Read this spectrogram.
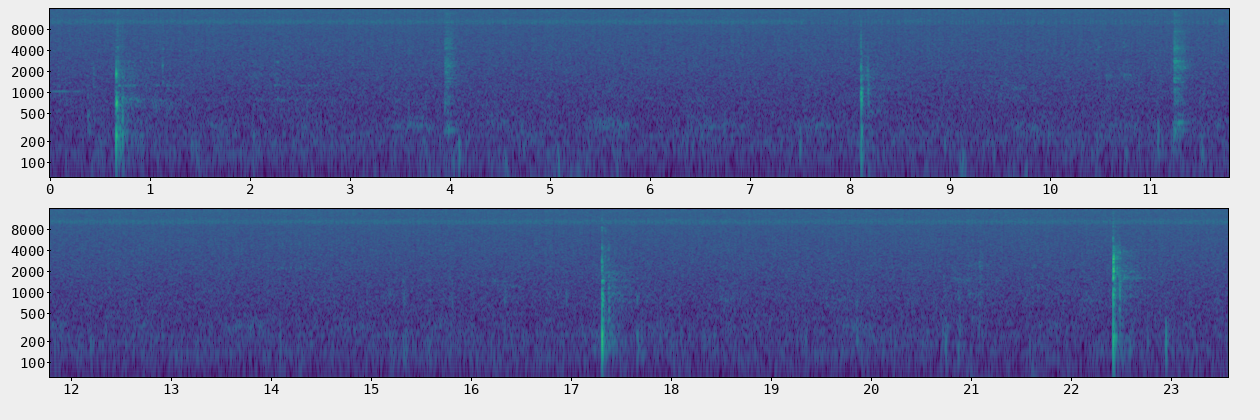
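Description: An axe thuds sharply into a wooden target, now and then.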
